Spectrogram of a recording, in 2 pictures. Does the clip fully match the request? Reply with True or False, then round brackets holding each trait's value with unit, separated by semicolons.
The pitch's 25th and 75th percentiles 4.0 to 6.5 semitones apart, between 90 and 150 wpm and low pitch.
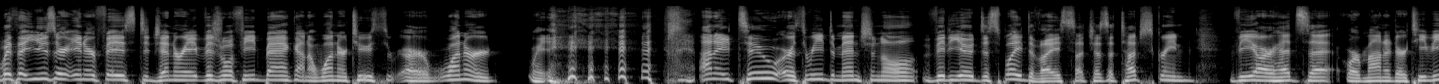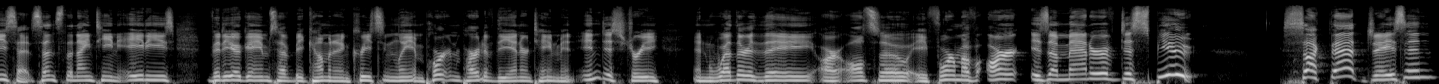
False (4.4 semitones; 145 wpm; 195 Hz)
